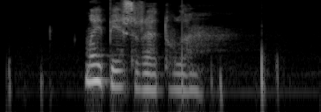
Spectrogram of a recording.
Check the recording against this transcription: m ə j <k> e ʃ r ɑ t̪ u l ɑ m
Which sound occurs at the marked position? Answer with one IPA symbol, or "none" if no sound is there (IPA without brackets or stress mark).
p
